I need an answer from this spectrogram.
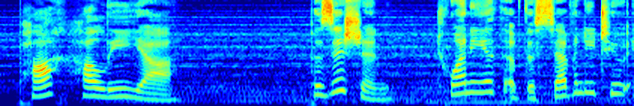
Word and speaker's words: Pahaliah: Cosmic ID card name, Pahaliah, pronounced Pahaliah.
